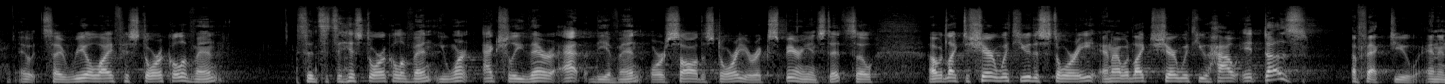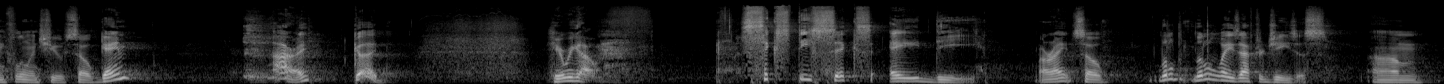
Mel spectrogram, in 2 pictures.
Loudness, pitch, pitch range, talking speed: -26 LUFS, 145 Hz, 120-160 Hz, 145 wpm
